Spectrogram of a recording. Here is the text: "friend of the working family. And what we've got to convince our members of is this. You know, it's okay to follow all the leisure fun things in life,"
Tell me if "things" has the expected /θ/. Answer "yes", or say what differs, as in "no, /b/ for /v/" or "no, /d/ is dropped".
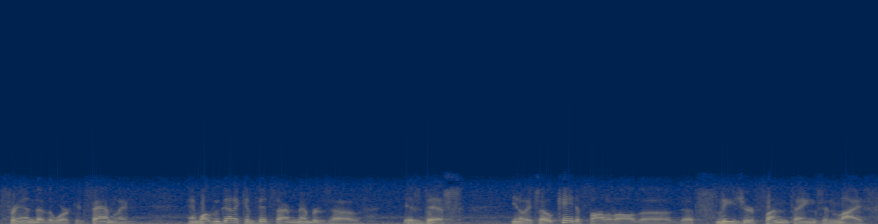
yes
